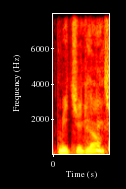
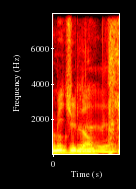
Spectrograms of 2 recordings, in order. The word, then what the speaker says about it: Midtjylland: Zeg het nog één keer, jij zegt dat goed. – Midtjylland, ja, dat is eigenlijk heel makkelijk. – Eigenlijk zeggen dan de D op het einde, die wordt amper uitgesproken. – Oké, Midtjylland.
